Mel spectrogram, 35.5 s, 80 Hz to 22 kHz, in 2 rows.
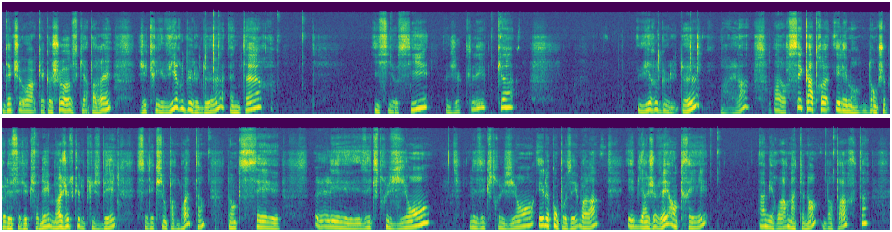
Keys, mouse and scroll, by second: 3.9 KP_2, 4.2 Return, 5.4-6.6 drag, 7.7 click, 9.7 click, 13.1 ,, 13.4 KP_2, 13.7 Return, 14.6-16.8 scroll down 1, 16.8-17.4 scroll down 1, 17.4-17.9 scroll down 1, 17.9 click, 19.8 shift+b, 20.7-22.3 drag, 31.8 click, 34.1 click.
